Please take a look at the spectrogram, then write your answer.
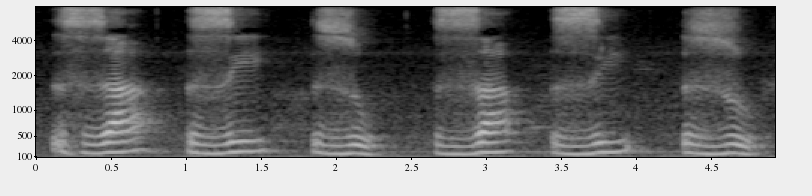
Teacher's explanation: जा इसमें बजिंग आती है जब भी इसको पढ़ते हैं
